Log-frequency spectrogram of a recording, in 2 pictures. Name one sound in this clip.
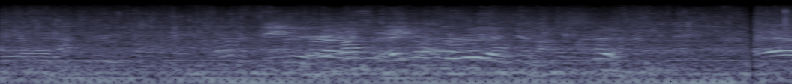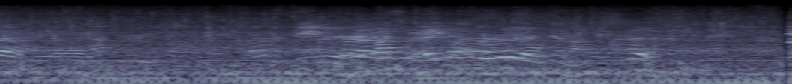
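A young child calls out nearby outdoors.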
